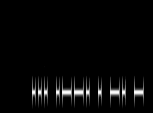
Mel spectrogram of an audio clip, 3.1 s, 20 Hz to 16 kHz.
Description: Morse code, heard as a keyed tone, about 20 wpm, 700 Hz. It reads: SPENT
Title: Build A Phrase - 5-Word Phrases - 20wpm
